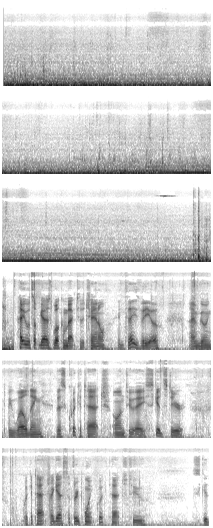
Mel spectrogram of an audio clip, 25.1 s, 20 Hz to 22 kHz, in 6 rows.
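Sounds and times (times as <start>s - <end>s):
truck engine and road rumble: 0.0s - 25.0s.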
